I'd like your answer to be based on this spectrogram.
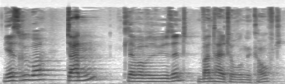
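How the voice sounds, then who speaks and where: A man co-hosting a casual podcast, telling an everyday mishap in an animated, exasperated way. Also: a little high, moderate pace. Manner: animated storytelling, exasperated complaints. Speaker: podcast co-host. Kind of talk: casual chat.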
